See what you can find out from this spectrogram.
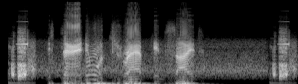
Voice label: Firefighter radio chatter is there anyone trapped inside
